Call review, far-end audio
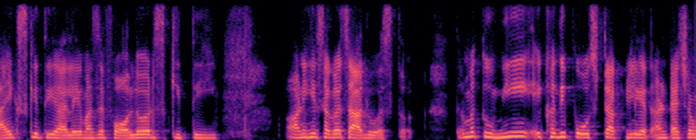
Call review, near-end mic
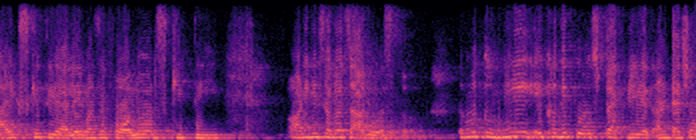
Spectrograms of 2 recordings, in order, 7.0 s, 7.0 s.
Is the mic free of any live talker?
Yes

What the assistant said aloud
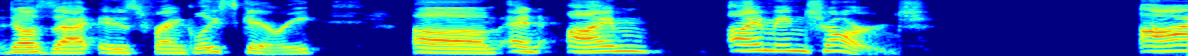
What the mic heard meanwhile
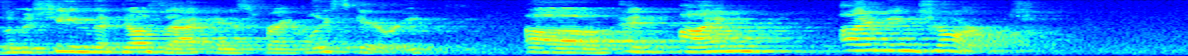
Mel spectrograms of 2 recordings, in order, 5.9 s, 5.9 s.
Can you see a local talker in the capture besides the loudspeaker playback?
No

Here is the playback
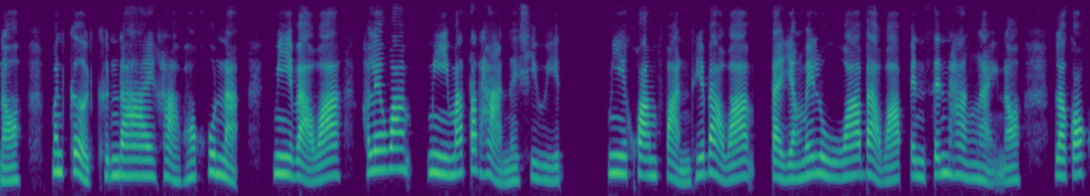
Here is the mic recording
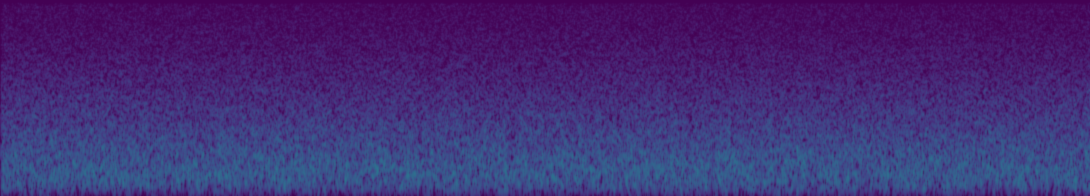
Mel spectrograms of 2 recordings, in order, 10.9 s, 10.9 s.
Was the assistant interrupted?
No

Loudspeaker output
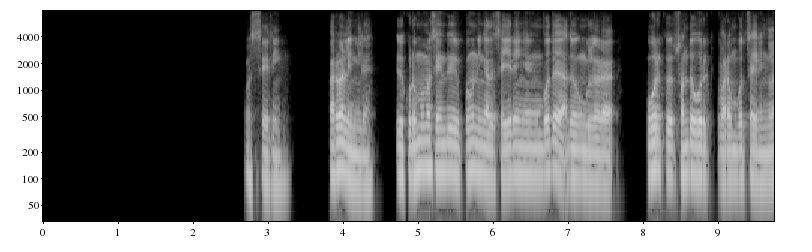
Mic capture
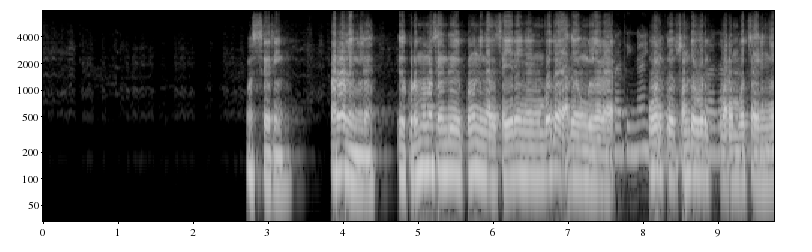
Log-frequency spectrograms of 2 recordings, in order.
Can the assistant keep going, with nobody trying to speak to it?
No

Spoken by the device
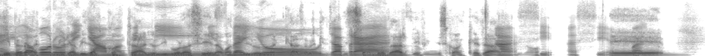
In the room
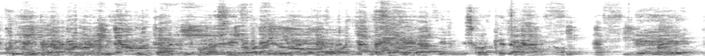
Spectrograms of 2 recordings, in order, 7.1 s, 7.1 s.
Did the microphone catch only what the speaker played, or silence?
Yes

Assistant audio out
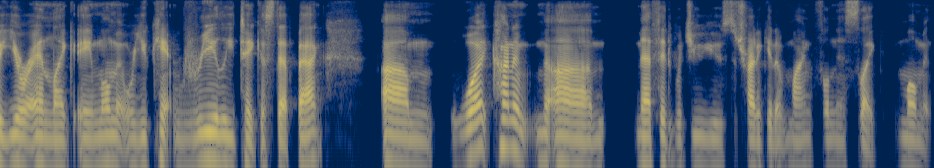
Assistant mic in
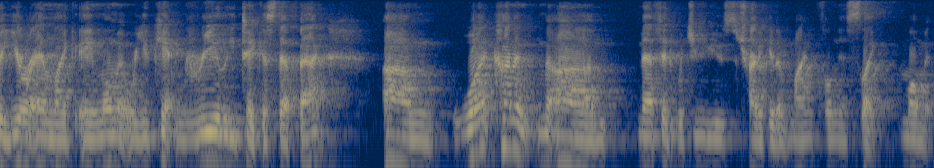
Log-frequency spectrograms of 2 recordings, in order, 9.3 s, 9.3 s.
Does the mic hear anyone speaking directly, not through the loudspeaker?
No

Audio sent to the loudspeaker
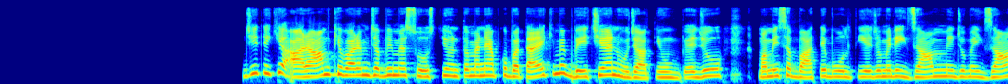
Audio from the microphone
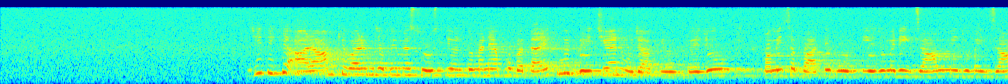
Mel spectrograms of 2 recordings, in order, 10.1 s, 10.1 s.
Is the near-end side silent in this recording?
Yes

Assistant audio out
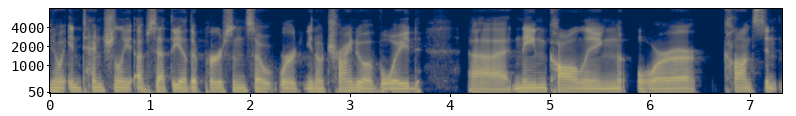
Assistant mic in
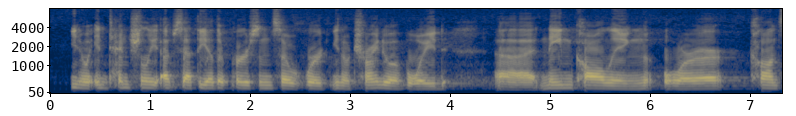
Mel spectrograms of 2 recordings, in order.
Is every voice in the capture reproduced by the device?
Yes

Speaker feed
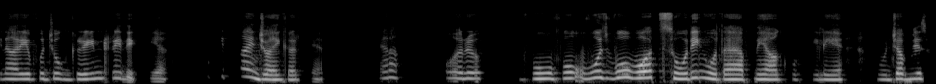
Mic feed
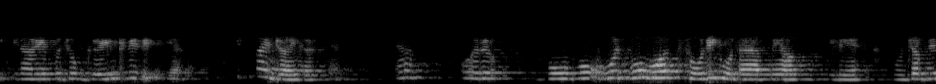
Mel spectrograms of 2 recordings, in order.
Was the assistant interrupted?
Yes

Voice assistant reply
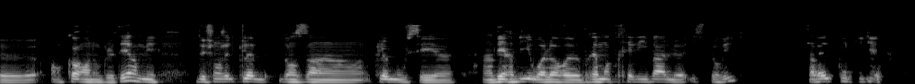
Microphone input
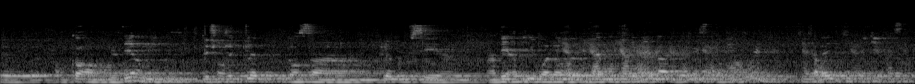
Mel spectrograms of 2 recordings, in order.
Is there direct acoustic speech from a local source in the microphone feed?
Yes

